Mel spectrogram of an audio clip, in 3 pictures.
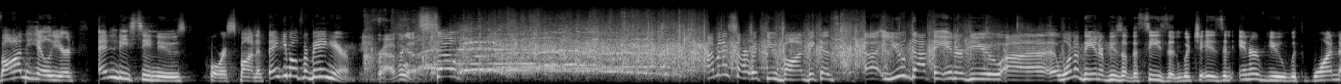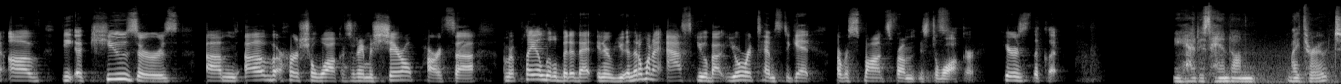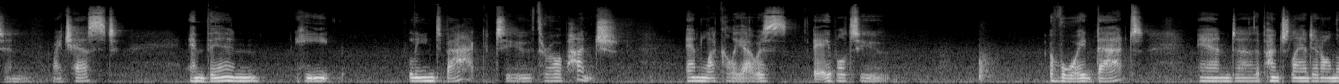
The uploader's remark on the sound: live and in person from the legendary Manuel’s Tavern in Atlanta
